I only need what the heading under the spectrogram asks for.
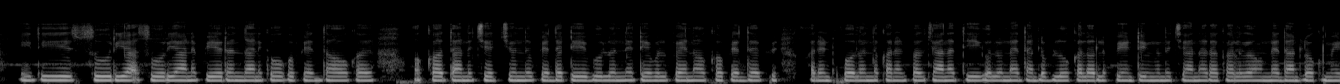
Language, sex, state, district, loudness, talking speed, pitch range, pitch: Telugu, female, Andhra Pradesh, Anantapur, -33 LUFS, 160 wpm, 180-185 Hz, 185 Hz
